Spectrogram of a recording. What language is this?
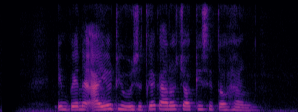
Javanese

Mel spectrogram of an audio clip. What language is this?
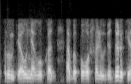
Lithuanian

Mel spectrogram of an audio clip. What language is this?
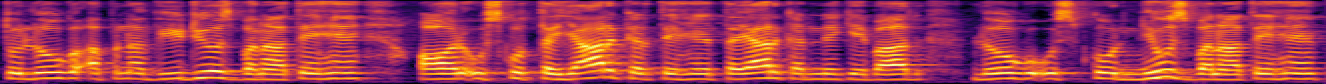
Urdu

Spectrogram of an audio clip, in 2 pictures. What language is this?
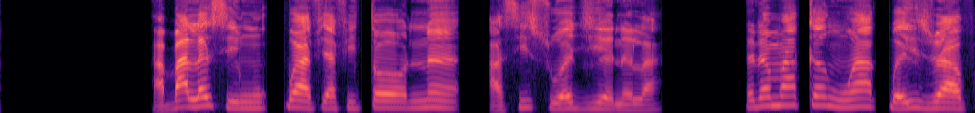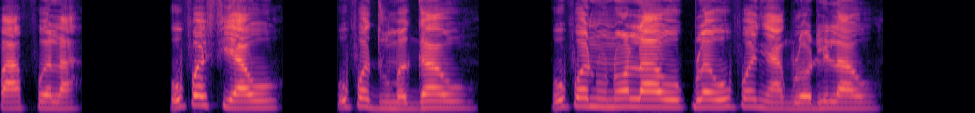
Ewe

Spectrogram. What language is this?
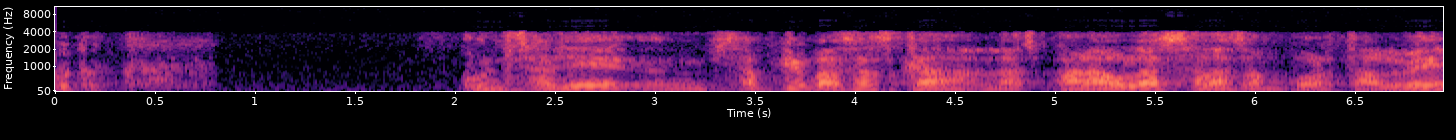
Catalan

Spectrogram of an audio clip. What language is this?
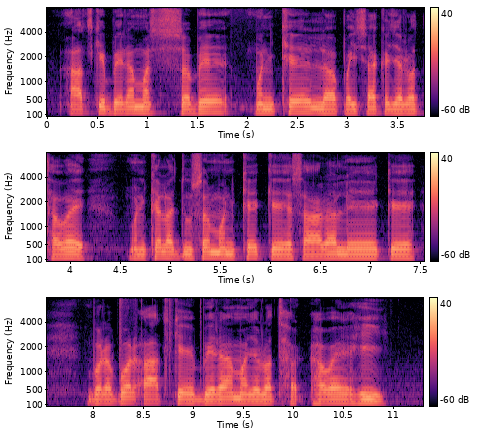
Chhattisgarhi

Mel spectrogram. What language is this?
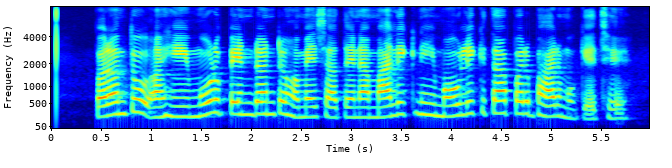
Gujarati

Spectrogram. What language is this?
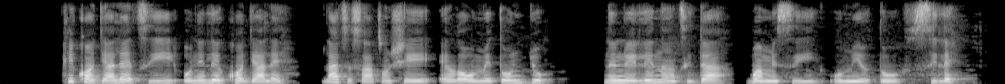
Yoruba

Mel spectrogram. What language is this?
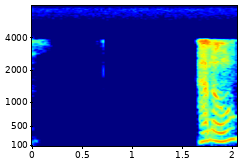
Punjabi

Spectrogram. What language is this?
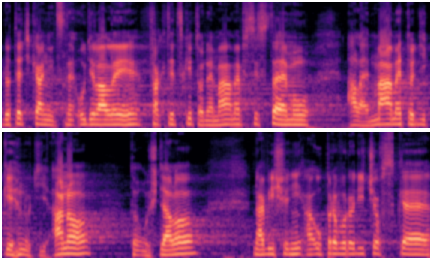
Czech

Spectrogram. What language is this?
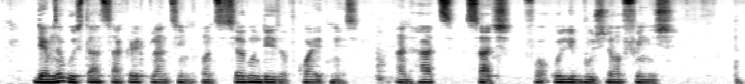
Nigerian Pidgin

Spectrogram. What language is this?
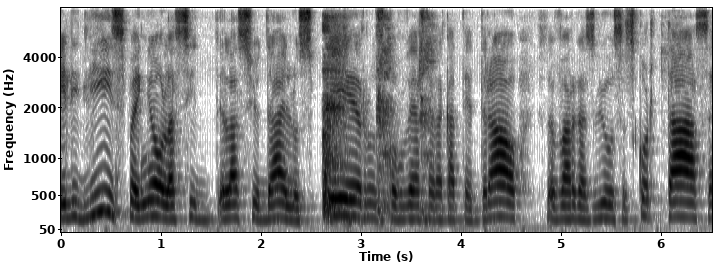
Portuguese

